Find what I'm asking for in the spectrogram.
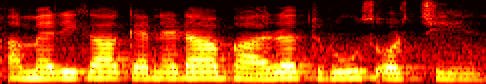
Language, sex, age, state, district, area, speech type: Hindi, female, 30-45, Rajasthan, Jodhpur, urban, spontaneous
